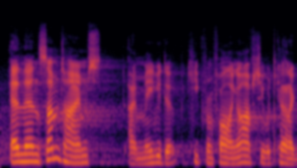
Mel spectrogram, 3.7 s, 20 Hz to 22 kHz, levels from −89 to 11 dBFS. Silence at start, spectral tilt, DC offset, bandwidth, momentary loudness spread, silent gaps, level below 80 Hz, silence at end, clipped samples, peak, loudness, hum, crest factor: 0.1 s; -4.5 dB/octave; under 0.1%; 11.5 kHz; 14 LU; none; -84 dBFS; 0 s; under 0.1%; -4 dBFS; -23 LUFS; none; 20 dB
